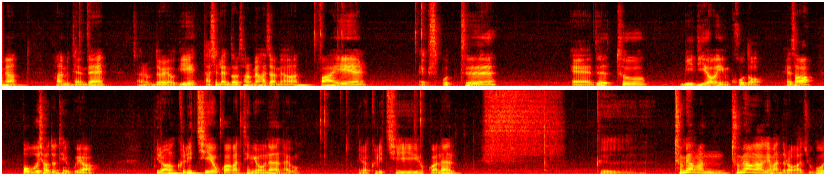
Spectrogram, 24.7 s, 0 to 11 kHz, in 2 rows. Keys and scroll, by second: 14.7 Escape, 15.5 ctrl+2, 16.5 ctrl+z, 17.7 ctrl+2, 20.5 Escape.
